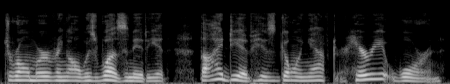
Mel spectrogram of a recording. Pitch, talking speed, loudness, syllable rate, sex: 180 Hz, 185 wpm, -20 LUFS, 5.7 syllables/s, female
